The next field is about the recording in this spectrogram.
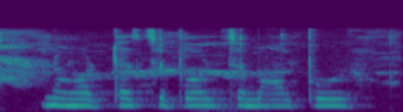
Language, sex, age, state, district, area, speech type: Urdu, female, 18-30, Bihar, Khagaria, rural, spontaneous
